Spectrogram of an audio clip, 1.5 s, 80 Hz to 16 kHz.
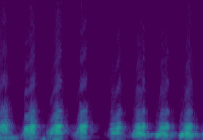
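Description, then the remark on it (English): A voice imitates the sound of a toy duck, making a quick run of about nine nasal, fairly loud quacks, with a brief pause after the first four. “I've got some seed, 1,000 caps, some ducks that go.”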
